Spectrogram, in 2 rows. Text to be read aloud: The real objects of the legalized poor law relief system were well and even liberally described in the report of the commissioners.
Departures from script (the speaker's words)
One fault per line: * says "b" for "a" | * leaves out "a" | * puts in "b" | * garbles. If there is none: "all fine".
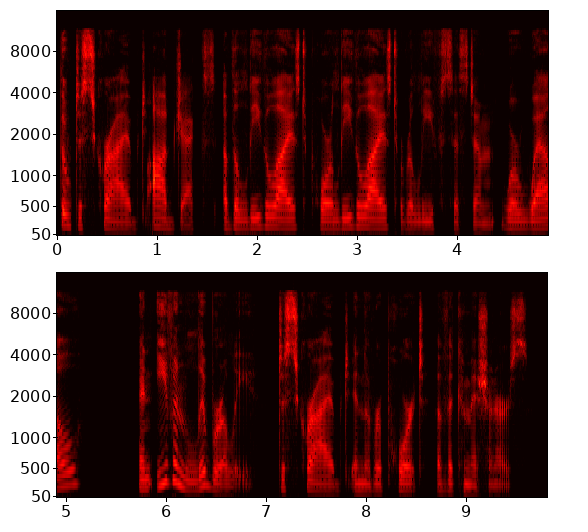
* says "described" for "real"
* says "legalized" for "law"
